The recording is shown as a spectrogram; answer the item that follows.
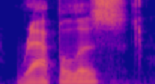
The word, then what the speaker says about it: Rapalas: Rapalas.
